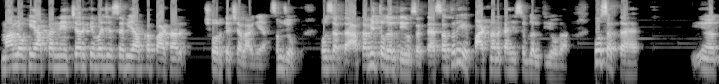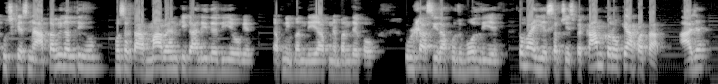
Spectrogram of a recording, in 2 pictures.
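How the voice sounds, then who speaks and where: A man's voice: a little high, quick pace, soft background music. A man hosting a relationship advice talk, speaking bluntly and crudely, scolding viewers like a brother.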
